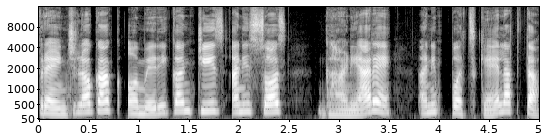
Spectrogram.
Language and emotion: Goan Konkani, disgusted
